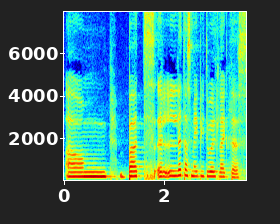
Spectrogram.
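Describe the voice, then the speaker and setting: Noticeable background noise sits behind a woman of medium pitch speaking in a monotone, flat intonation. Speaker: tech company speaker. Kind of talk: conference talk. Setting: stage with audience. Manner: halting.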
